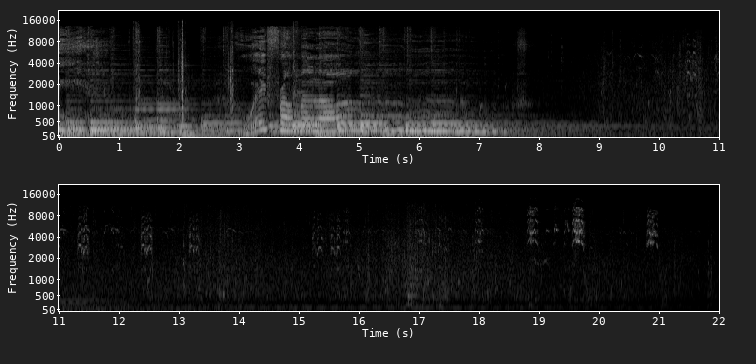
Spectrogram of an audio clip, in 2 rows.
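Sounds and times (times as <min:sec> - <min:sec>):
song ending: 0:00.0 - 0:07.5.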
